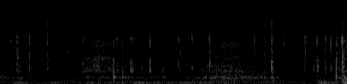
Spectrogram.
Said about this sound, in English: and as I go ahead and prepare to get ready to look at the markets and compute and clicking on the old computer, got to enter the old password here.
